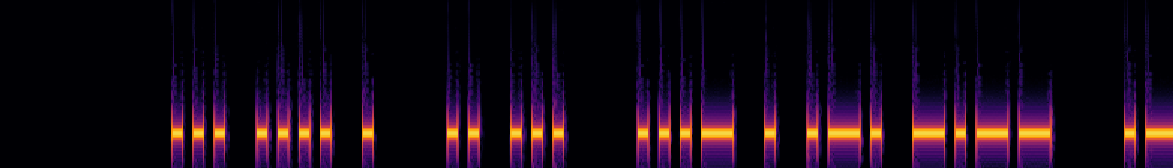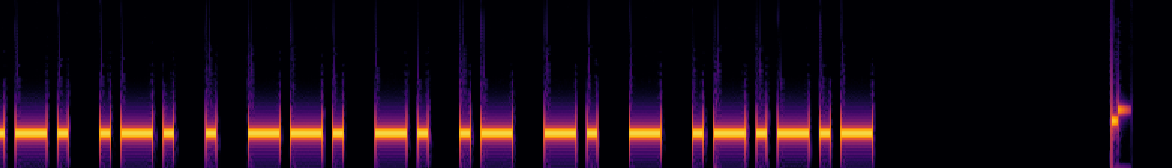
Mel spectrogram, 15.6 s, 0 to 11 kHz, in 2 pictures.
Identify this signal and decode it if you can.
Morse code, heard as a keyed tone, about 17 wpm, 700 Hz. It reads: SHE IS VERY PREGNANT.
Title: Sentences from Top 1000 Words - Review Part 6 - 17wpm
